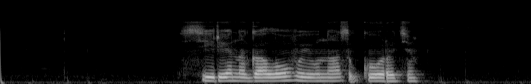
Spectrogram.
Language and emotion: Russian, neutral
